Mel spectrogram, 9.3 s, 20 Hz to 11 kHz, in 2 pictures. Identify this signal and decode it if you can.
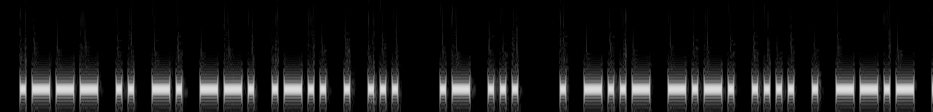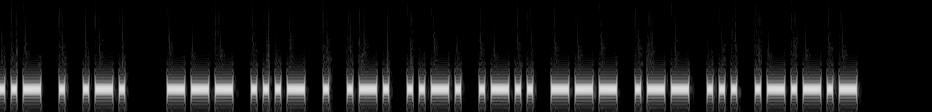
Morse code, heard as a keyed tone, about 40 wpm, 700 Hz. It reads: JINGLES AS EXCHEQUER OVERFLOWS.
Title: Pangram Challenge v2 - 40wpm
